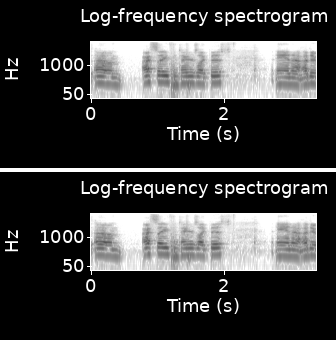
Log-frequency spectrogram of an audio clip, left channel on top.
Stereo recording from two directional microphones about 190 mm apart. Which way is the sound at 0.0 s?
15° right (ahead or behind).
